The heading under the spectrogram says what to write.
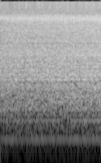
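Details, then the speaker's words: Engine after replacing the belt tensioner that was causing a squeaky noise: even, steady hiss-and-hum idle with no chirp or squeal; the noise has gone; normal idle. "as you heard the last time it's very noisy and now we will see so what is the this is the condition now okay okay we'll start [Applause] let's start the engine [Music] oh you hear that no sound"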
